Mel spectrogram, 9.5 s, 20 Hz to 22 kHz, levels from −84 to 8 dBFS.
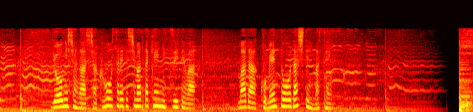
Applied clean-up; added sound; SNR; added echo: none; none; none; none.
